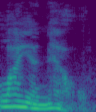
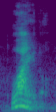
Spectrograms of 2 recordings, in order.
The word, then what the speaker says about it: Lionel: Not Lionel. I don't know where that comes from. Lionel. Rhymes with vinyl.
